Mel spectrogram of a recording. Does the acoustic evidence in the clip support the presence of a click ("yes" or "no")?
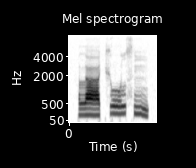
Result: no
